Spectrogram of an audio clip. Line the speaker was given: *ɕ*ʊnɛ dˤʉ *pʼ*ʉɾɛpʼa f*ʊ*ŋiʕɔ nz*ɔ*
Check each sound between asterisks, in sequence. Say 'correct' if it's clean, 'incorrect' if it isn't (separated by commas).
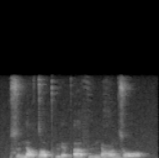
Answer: incorrect, correct, incorrect, correct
